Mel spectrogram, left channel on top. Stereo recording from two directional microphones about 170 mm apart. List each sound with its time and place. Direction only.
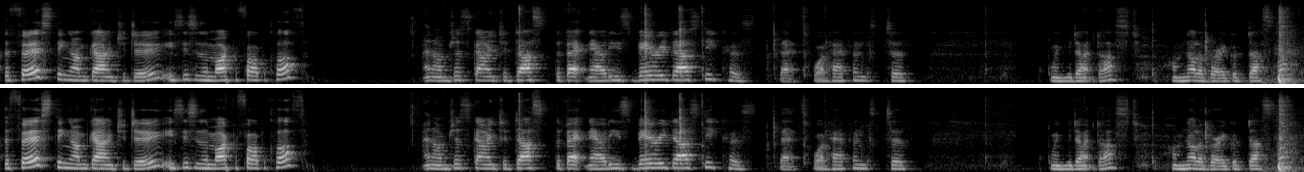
0.0 s speech: 50° right (ahead or behind)
4.2 s speech: 45° right (ahead or behind)
10.5 s speech: 35° right (ahead or behind)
